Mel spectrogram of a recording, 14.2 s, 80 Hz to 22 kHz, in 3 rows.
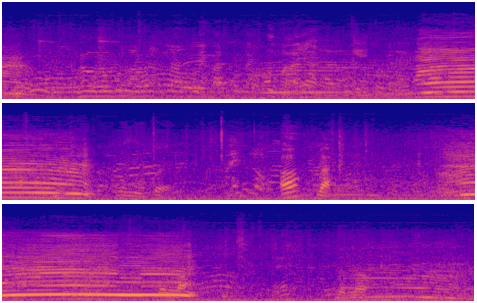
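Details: Calves and cattle at the Jetis animal market in Ponorogo, Indonesia, on a Jumat Pahing market day: two long, loud harmonic moos with a slight rise and fall, around 4–5.5 and 9.5–11 seconds, plus softer lowing, over a steady crowd murmur.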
